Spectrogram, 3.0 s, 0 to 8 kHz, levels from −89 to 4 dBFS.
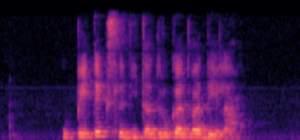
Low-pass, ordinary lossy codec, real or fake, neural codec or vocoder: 7.2 kHz; none; real; none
